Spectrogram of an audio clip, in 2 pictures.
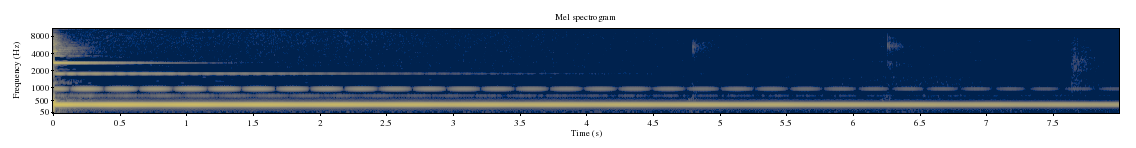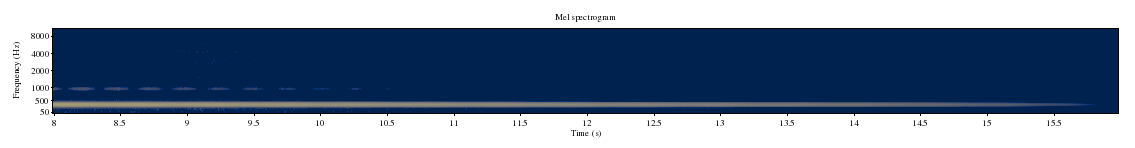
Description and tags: mono bell -9 F 16sec
Semi tuned bell tones. All tones are derived from one bell.
ping, bells, bell-tone, dong, ding, bong, bell, bell-set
